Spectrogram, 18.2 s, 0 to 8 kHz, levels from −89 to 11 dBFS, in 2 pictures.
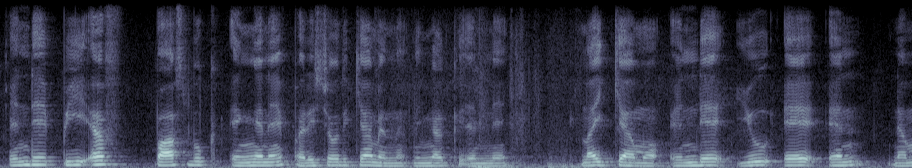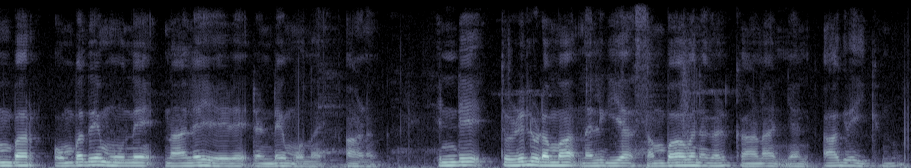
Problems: none marked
